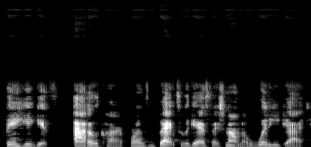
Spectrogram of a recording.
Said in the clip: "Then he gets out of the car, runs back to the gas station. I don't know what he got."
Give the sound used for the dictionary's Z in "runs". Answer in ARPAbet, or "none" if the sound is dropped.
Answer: Z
